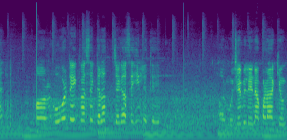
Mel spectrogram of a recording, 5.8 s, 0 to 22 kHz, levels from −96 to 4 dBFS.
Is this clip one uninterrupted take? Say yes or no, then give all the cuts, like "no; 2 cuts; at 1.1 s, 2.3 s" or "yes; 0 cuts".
no; 2 cuts; at 0.7 s, 3.7 s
